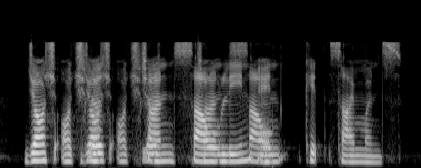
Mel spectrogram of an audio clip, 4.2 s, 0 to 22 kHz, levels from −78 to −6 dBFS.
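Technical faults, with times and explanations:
0.81–2.73 s, doubled audio track: a second, full-band copy of the speech trails by about half a second at roughly 5 dB lower, likely from a second, slower capture path. Unlike an echo or reverb, it doesn't decay or add room colour, and it starts and stops abruptly.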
